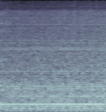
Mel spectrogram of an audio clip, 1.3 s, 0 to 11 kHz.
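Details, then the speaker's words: Amana 13 SEER 1.5-ton outdoor AC unit after repair of a compressor that would not start (4-blink locked-rotor code), thermostat calling for cooling: steady low compressor hum under even fan whoosh, no buzzing or clicking; normal running. "Put the disconnect back in. Sounds better. Fans on. Compressor's on."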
